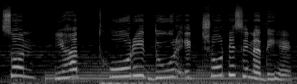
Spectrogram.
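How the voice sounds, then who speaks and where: A woman voicing a cheerful young granddaughter who hosts her friends in a cartoon story, breezy and gently bossy. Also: very high voice, animated, slow, music in the background, heavily acted. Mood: organizing. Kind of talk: Hindi cartoon story voice acting.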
